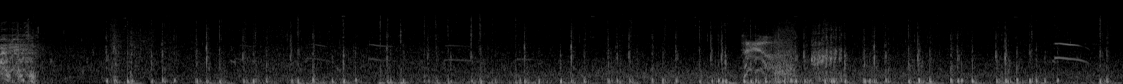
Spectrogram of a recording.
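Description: A horse's hooves pound steadily at a gallop.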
